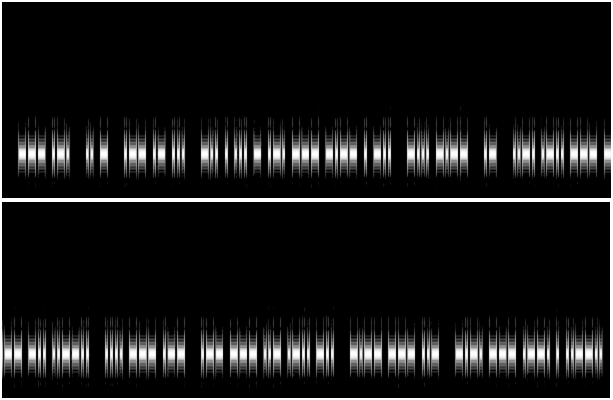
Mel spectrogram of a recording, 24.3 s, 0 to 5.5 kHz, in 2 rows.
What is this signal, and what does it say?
Morse code, heard as a keyed tone, about 25 wpm, 600 Hz. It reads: OR IT WAS DESTROYED BY A FLOOD? HOW WOULD YOU COPE?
